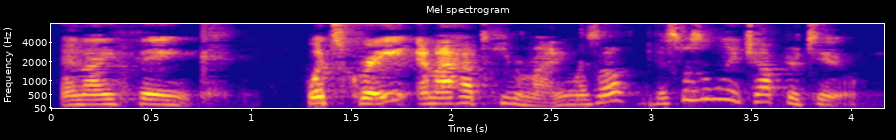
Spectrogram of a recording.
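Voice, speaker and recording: A woman's voice: mid-range voice, big pitch swings, quick pace, fairly bright tone, slightly rough. A woman co-hosting a casual fiction podcast discussion, speaking in an earnest, informal and emphatic way. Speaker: podcast co-host.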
